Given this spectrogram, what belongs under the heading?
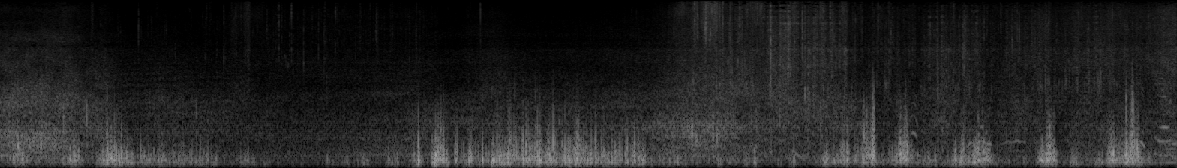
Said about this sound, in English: It's a little windy, but it's nice out.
